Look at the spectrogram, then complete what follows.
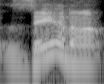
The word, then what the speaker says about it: Zanna: rhymes with leia and zanna rhymes with anna and guess what my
